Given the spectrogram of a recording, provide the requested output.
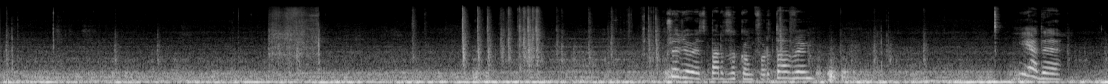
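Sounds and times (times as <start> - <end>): train running low rumble: 0.0 - 11.0
brief hiss: 2.7 - 3.2.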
